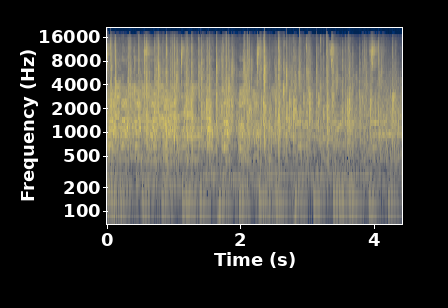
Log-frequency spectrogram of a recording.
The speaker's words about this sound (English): The dance was over. The wild, drunken guests applauded loudly.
